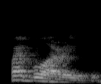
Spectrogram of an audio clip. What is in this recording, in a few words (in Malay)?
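"februari", Malay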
